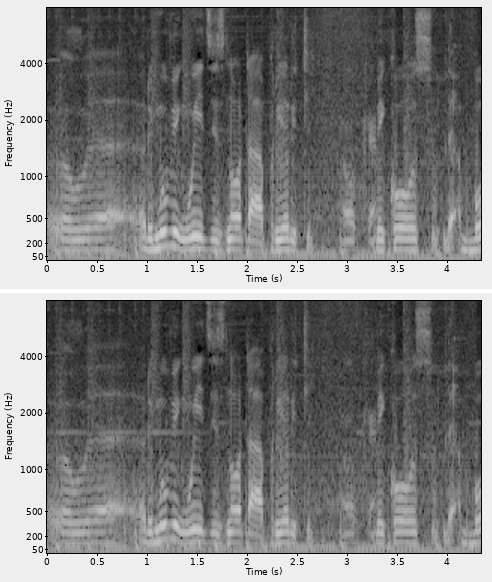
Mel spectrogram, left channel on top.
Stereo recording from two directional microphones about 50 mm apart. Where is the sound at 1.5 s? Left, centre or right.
Left.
